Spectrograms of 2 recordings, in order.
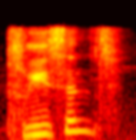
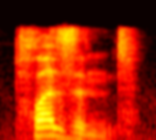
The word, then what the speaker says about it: pleasant: Um this word here uh you had said pleasant. Okay. This is actually a short e sound. The word is pleasant.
